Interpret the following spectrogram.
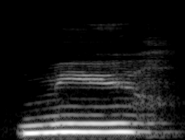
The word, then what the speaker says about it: mûr: If the U has an accent circonflexe or an accent grave, it does not change its pronunciation. All right? Tu, sur, mûr, wall, or mûr, ripe, mature. Right? Mûr, mûr. Same pronunciation.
